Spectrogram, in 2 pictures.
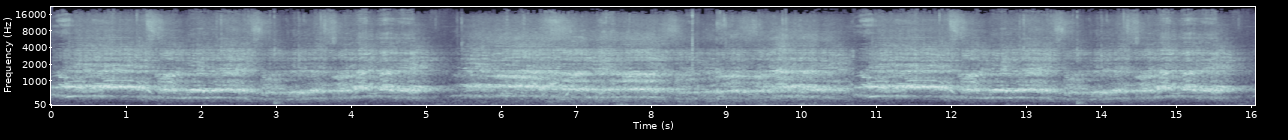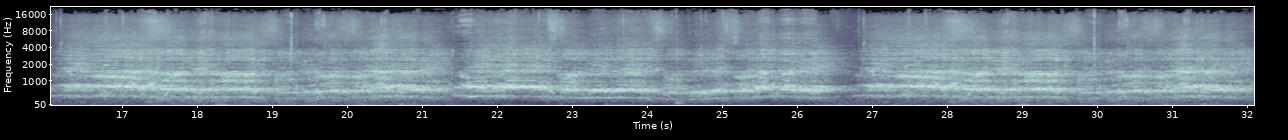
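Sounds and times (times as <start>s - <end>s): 
crowd chanting: 0.0s - 32.0s.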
